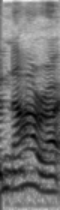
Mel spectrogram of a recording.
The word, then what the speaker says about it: Ngara: So Nara is spelled Ngara''.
